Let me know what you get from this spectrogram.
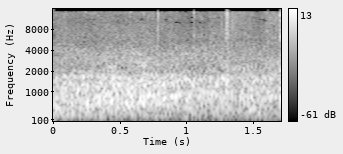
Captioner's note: laughs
